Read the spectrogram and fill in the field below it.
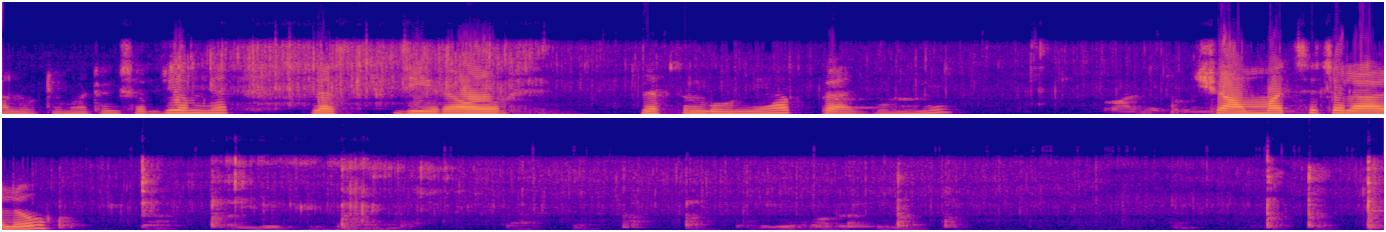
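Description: Onions sizzle in hot oil in a pan.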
